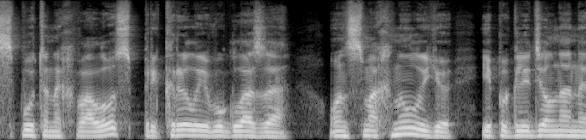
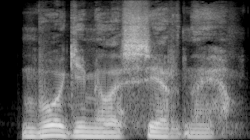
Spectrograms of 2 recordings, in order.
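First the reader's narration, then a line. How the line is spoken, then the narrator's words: Anguished muttering. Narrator (Russian): пробормотал король в муке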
